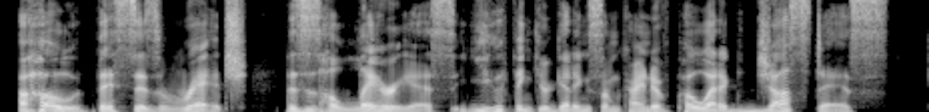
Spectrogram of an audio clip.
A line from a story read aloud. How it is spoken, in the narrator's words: cackled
